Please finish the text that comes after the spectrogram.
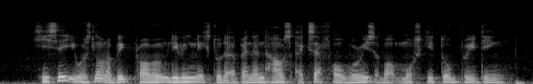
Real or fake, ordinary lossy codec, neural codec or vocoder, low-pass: real; none; none; 7.2 kHz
